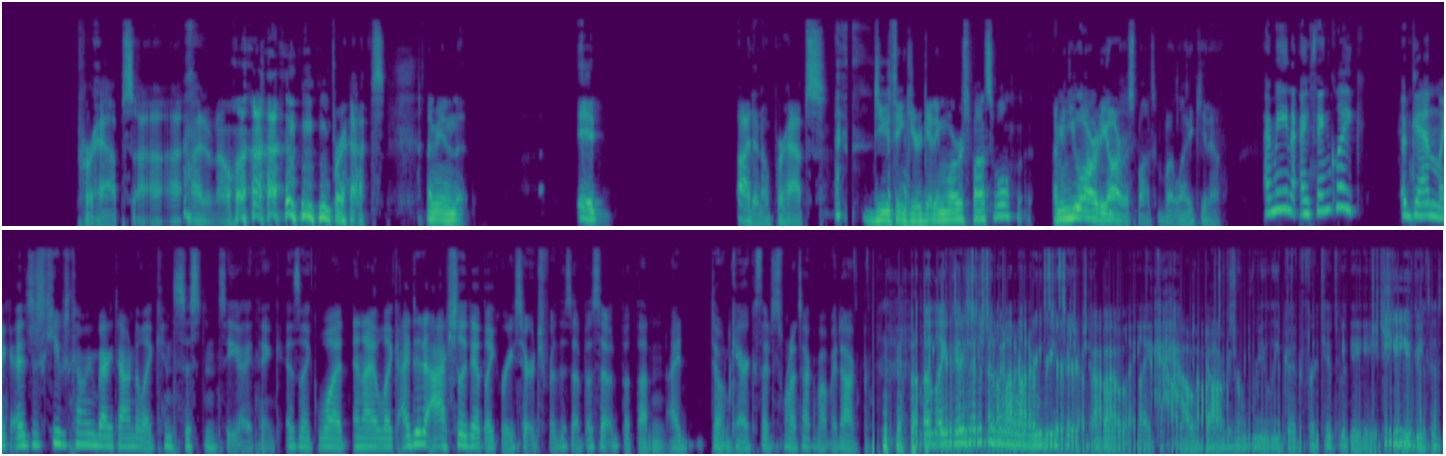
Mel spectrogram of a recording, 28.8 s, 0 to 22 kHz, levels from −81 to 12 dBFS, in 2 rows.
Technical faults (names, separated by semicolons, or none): gap at a join of encoded pieces; buffer tearing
